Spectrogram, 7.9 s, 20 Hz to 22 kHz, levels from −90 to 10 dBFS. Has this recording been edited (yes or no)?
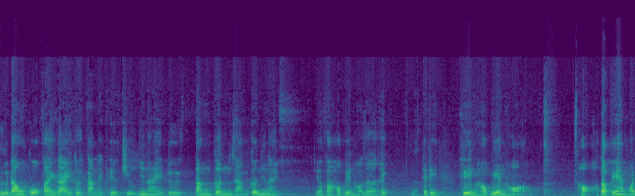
no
